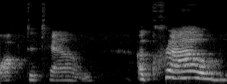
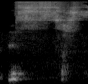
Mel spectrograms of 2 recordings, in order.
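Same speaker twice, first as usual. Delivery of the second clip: cat hiss; 11 dB quieter than usual. Acted. Cat and dog chase.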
